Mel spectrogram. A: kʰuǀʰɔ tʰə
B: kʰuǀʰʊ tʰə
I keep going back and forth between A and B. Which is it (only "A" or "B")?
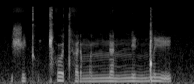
B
